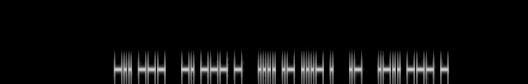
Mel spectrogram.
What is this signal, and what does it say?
Morse code, heard as a keyed tone, about 50 wpm, 700 Hz. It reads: DO NOT HAVE A LOT
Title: Sets of 5 Words Encore 50wpm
